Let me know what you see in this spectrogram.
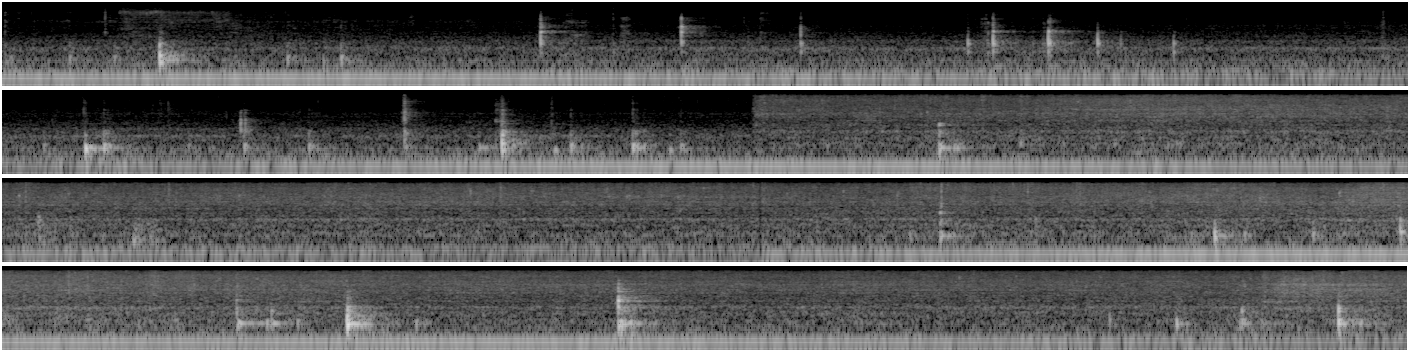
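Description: Pounded onion and chilli frying in oil in a rice cooker's aluminium inner pot, stirred with a wooden spatula that scrapes and taps the pot in scattered clicks. The sizzle grows much louder about eleven seconds in, with sliced fish cake frying in the pan.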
